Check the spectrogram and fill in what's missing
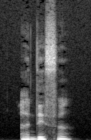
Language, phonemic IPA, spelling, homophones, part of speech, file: French, /de.sɛ̃/, dessin, dessein, noun, Fr-dessin.ogg
- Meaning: 1. drawing (act of drawing) 2. drawing (drawn picture) 3. design (pattern)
